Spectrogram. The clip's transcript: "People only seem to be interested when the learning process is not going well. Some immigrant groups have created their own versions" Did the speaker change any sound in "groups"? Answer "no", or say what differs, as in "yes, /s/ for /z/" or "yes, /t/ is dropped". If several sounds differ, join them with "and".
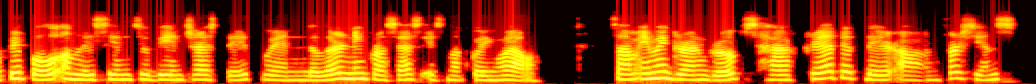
no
